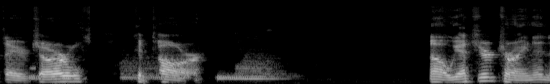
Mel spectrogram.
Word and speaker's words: Cottar: And that's him right there, Charles Qatar. Oh, that's your train, isn't it? And it's spelled Cottar, and that picture was taken in 1910.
